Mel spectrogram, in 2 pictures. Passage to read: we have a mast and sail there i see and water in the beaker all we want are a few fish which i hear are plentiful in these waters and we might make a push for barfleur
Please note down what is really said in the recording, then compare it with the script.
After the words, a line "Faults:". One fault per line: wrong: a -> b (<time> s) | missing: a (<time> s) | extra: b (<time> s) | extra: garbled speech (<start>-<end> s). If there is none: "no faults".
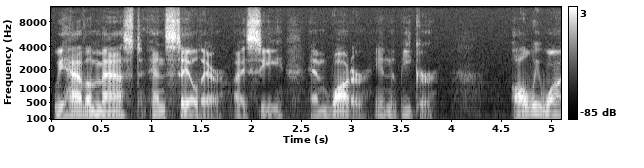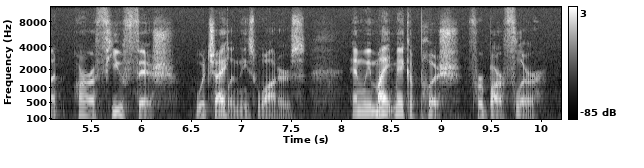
we have a mast and sail there i see and water in the beaker all we want are a few fish which i in these waters and we might make a push for barfleur
Faults:
missing: hear are plentiful (6.8 s)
